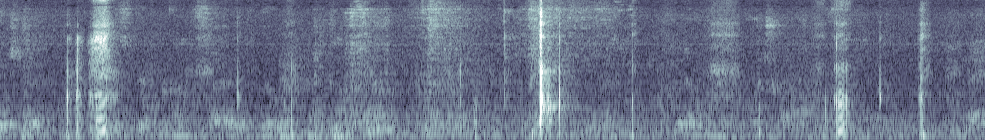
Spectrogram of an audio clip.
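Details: Baby with soft, sharp hiccups scattered among quiet baby sounds in a small room, one much louder than the rest; hiccups.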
